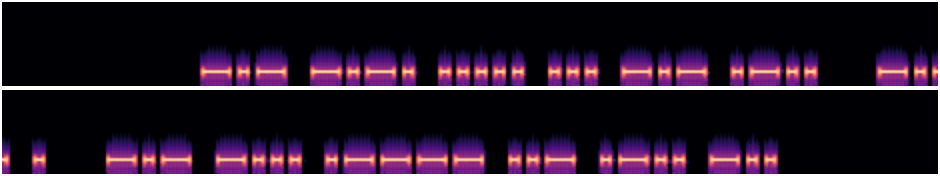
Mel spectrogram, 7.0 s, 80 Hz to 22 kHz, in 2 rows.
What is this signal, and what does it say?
Morse code, heard as a keyed tone, about 36 wpm, 700 Hz. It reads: KC5SKL DE KB1ULD
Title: USA Callsign DE Callsign - 6 Characters - 35wpm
